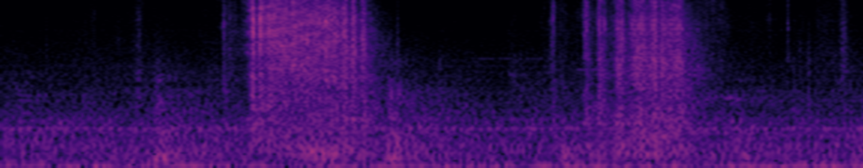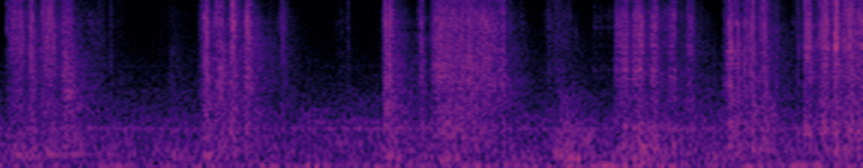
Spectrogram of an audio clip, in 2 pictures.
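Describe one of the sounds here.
A cord scrapes and drags across the floor.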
